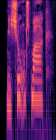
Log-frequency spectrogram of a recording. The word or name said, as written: missionsmark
